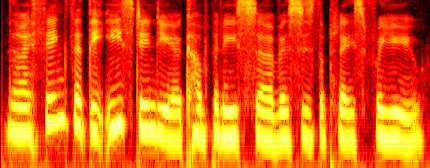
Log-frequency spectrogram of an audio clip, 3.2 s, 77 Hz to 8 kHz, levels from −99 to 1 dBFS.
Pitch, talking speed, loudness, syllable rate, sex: 195 Hz, 260 wpm, -17 LUFS, 6.4 syllables/s, female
